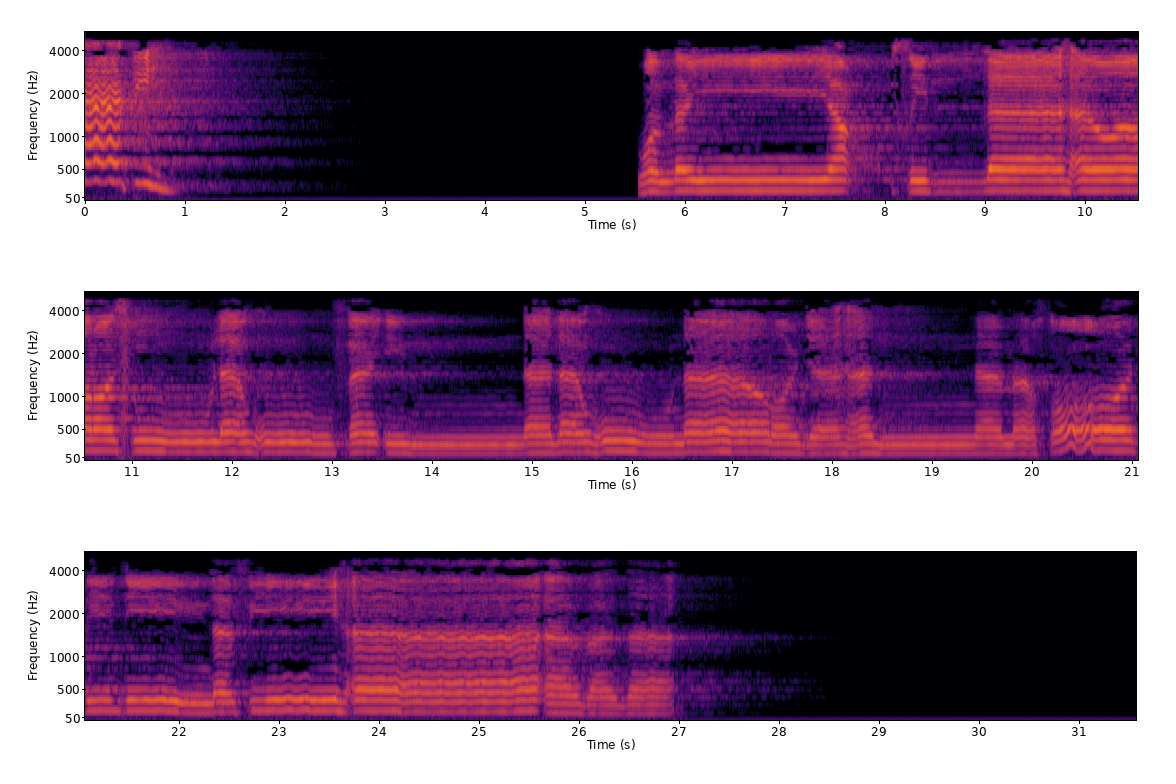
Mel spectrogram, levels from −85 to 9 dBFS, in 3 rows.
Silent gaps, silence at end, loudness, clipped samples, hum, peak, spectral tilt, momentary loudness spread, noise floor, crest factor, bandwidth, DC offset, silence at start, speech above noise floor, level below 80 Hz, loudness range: none; 4.5 s; -28 LUFS; under 0.1%; 60 Hz at -75 dBFS; -8 dBFS; -7 dB/octave; 13 LU; under -90 dBFS; 22 dB; 5 kHz; under 0.1%; 0 s; over 63 dB; -68 dBFS; 9 LU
